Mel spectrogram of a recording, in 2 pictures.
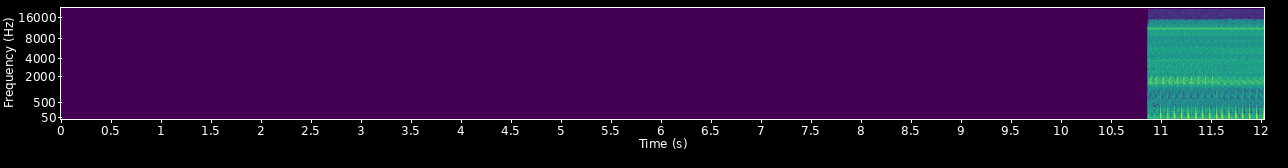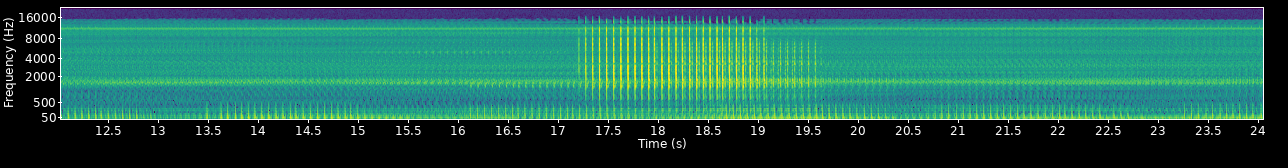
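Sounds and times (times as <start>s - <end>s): slowed rain pulsing drone: 17.2s - 19.8s.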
